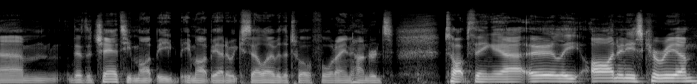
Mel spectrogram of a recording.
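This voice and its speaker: A man speaks at a medium pitch, his intonation lively. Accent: Australian. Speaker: racing tipster co-host. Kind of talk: casual racing preview chat.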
